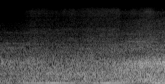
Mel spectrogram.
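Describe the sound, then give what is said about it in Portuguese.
A steady, continuous rumble of road traffic as cars pass on a road, with a low engine drone and broad hiss that swells slightly toward the end, no voices. “Ao mesmo tempo, se ele começasse a me bater, aqui não tem ninguém, só os carros passando.”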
